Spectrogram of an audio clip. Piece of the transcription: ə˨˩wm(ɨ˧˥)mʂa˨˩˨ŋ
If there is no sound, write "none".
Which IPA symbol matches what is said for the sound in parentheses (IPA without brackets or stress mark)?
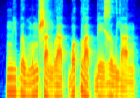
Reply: ə˧˥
